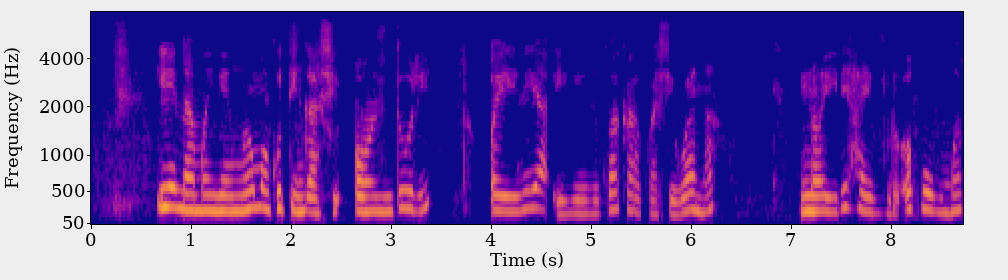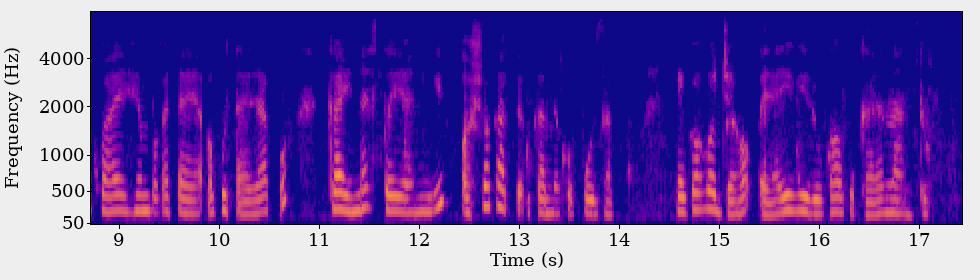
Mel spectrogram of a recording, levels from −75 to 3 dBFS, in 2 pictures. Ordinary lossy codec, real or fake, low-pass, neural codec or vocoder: MP3, 48 kbps; fake; 7.2 kHz; vocoder, 44.1 kHz, 128 mel bands, Pupu-Vocoder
